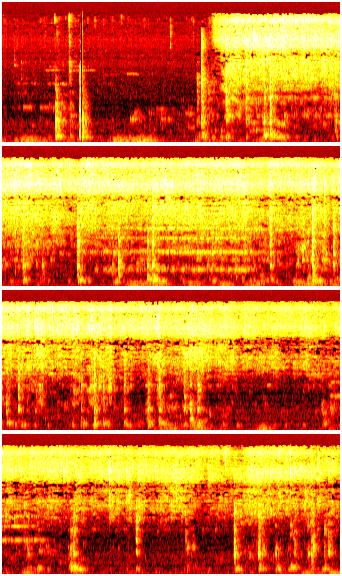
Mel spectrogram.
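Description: A few soft knocks, then from about four seconds in a steady sizzle of onion-tomato masala frying in a nonstick kadai. Over it the wooden spatula scrapes and stirs as boiled eggs and potatoes are turned in the masala.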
